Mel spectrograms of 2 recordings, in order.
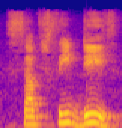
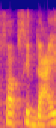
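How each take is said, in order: First: The last syllable is said as 'deez'. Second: The last syllable is said as 'dize'.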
